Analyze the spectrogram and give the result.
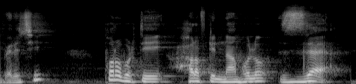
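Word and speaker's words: زاي: স্ক্রিনে দেখুন, হরফটি দেখতেই রয়ের মতোই, শুধুমাত্র রতে নুক্তা ছিল না, জায়ের উপর একটি নুক্তা রয়েছে। কতই সহজ। তাহলে হরফটির নাম কি? জা। আবার বলুন, জা। উচ্চারণ করার সময় অবশ্যই এক আলিফ টেনে পড়তে হবে, এক আলিফ টেনে পড়তে হবে।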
